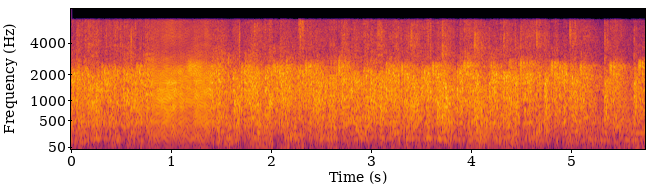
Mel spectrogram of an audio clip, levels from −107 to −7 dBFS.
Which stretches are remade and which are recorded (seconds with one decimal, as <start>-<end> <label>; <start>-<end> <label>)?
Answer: 0.0-0.8 recorded; 0.8-1.4 remade; 1.4-5.7 recorded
